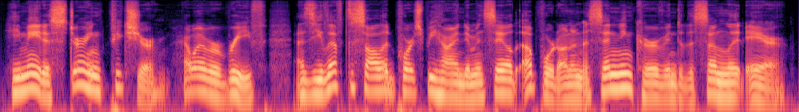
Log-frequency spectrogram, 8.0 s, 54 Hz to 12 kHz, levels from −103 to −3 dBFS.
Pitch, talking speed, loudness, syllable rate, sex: 125 Hz, 195 wpm, -18 LUFS, 5.5 syllables/s, male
